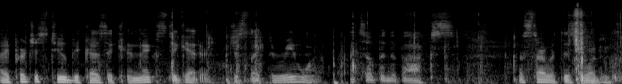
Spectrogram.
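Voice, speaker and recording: Noticeable background noise accompanies a woman speaking fairly quickly with fairly even intonation. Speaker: toy unboxing youtuber. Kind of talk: casual unboxing vlog.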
